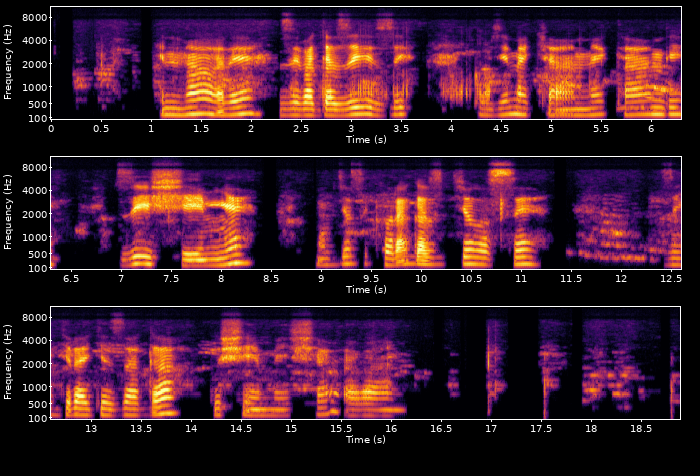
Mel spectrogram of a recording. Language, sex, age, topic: Kinyarwanda, female, 25-35, government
